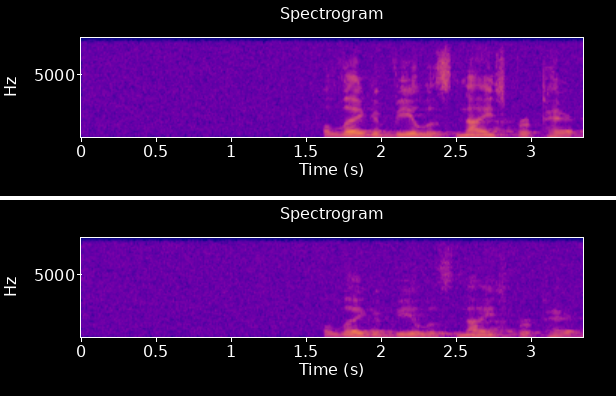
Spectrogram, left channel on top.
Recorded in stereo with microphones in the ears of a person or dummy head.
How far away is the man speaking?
About 1.6 m.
